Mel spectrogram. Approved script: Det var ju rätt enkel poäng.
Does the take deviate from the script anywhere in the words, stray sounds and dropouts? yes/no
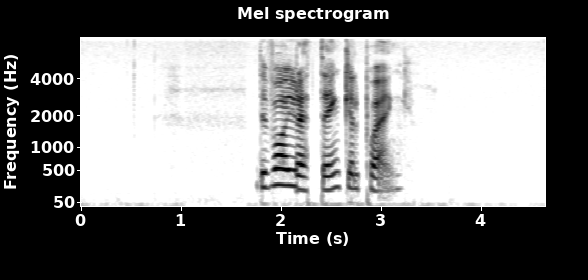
no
